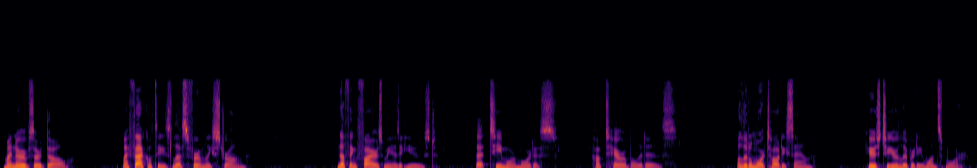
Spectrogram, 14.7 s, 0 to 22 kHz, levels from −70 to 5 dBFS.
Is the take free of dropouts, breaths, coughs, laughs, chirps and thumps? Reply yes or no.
yes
